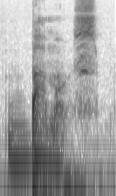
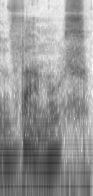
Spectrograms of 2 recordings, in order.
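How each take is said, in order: First: The first sound is a b-like sound. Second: The first sound is a v sound. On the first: The speaker calls it right. "dovrebbe essere vamos" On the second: The speaker calls it wrong. "se voi dite vamos, questo non è spagnolo, è sbagliato"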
